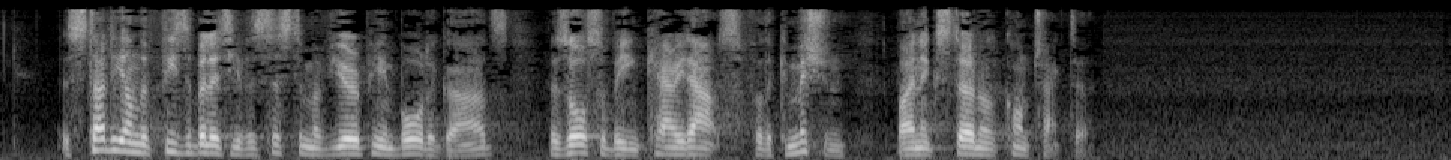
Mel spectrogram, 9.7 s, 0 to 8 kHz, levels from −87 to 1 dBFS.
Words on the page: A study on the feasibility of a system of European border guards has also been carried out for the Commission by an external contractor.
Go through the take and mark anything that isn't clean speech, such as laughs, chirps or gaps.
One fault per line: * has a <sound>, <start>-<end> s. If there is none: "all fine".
all fine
